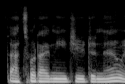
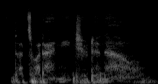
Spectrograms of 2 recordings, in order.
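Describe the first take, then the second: First: Said in the usual way. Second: Fully unvoiced whisper, close and intimate; ASMR whisper. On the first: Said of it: "whisper repeat". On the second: Shown as a demonstration. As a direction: breathe the line like ASMR. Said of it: "A S M R".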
